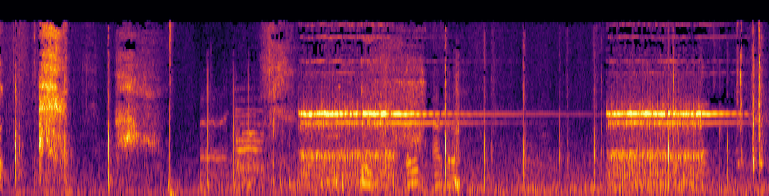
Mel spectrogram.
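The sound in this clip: A telephone bell rings in two long bursts of about two and a half seconds each, separated by a pause. Soft scattered sounds fill the quiet stretches between the rings.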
